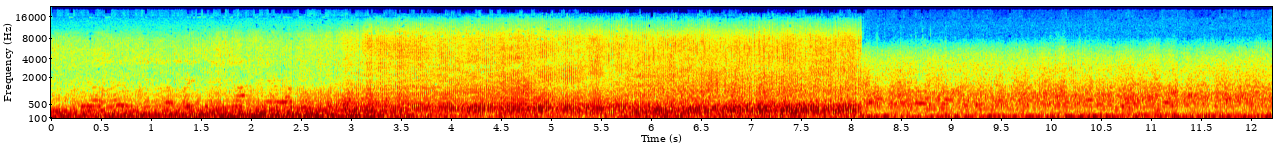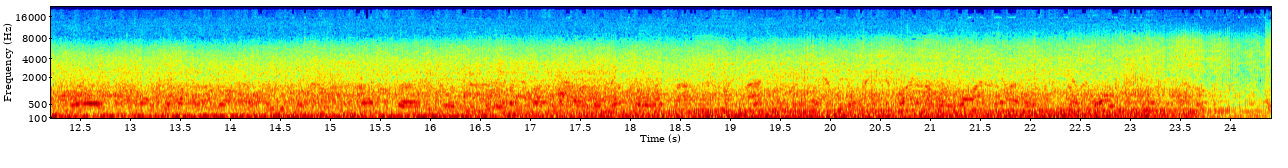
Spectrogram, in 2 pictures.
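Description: Vintage motorcycles race at Daytona International Speedway during the 50th-anniversary Bike Week, a loud, steady engine roar that is heaviest for the first eight seconds and then continues slightly lower, with voices mixed in.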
